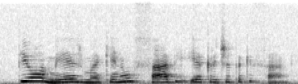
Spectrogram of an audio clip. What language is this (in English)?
Portuguese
